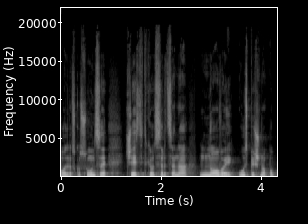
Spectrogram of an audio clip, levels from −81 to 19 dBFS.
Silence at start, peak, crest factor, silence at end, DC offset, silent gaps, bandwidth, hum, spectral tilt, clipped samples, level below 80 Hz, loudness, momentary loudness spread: 0 s; -2 dBFS; 18 dB; 0.05 s; under 0.1%; none; 19 kHz; none; -5.5 dB/octave; under 0.1%; -44 dBFS; -20 LUFS; 8 LU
